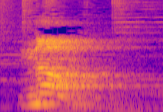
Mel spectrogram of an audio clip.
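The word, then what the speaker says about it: numb: नम, नम, Baum, Baum, jam, jam, lime, lime, क्रम,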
